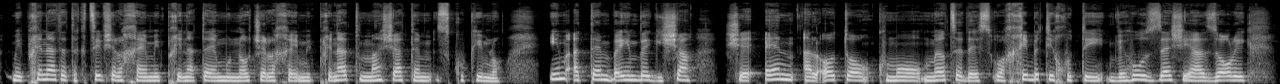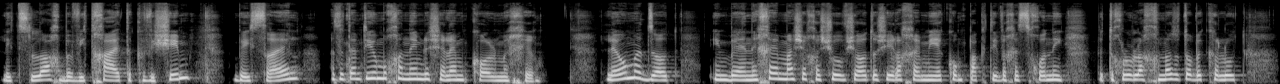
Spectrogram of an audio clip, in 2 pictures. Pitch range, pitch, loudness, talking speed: 180-220 Hz, 200 Hz, -14 LUFS, 125 wpm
